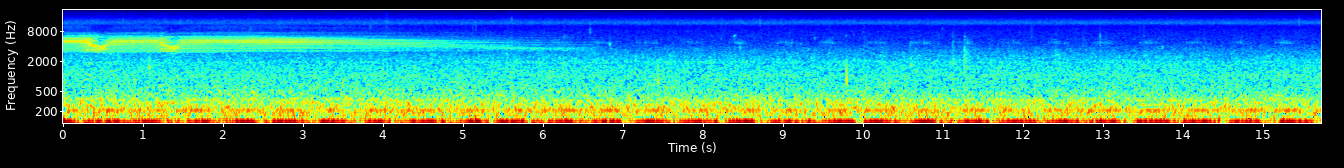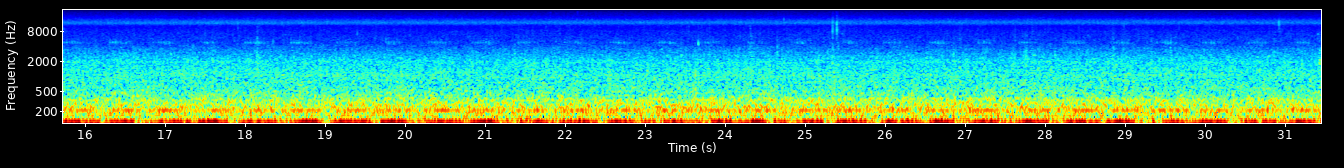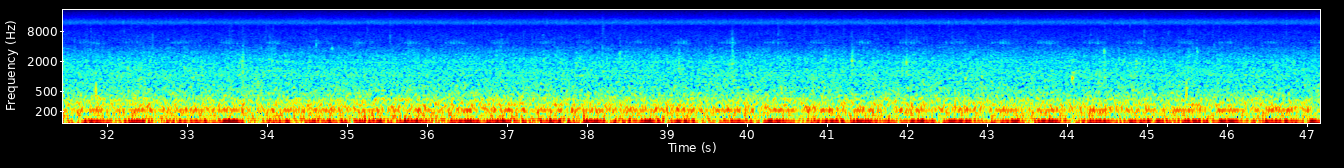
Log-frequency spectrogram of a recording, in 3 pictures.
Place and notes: Rain, Cicadas and the Cricket Machine, Houston, Texas - Rain, Cicadas and the Cricket Machine
**Binaural recording**. Recorded at my sister's apt on a small lake as a memento before she moves out of the country. Cicadas, rain, ducks, and the ever-present air compressor that feeds an aerator in the "lake", emanating a round the clock drone and synthetic cricket chirp for all of the residents' year-round enjoyment.
CA-14 omnis (binaural) > DR100 MK2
